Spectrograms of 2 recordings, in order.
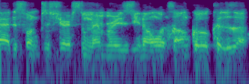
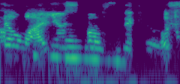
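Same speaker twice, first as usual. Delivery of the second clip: high, slow mock retort; imitating his uncle; 9 semitones higher, 4 dB quieter, slower than usual. Nephew retelling his uncle's joking text reply, mock retort. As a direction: draw out the uncle's comeback in a raised pitch. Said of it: "And he was like".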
